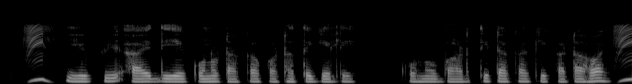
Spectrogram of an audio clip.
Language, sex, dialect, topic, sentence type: Bengali, male, Jharkhandi, banking, question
